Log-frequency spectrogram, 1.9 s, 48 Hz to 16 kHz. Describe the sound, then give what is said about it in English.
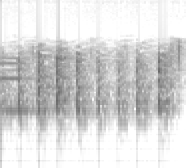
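A quick, evenly spaced series of about eight knocks on a cabin door at about 11 o'clock at night, moderately loud, with a hollow wooden ring and no voices. “It was about 11 o'clock, and we'd started to go to bed, intending to get up as early as possible the next morning when there was a knock on the door.”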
